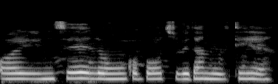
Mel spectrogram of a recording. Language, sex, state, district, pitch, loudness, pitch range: Hindi, female, Bihar, Kishanganj, 255 Hz, -18 LUFS, 250-260 Hz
